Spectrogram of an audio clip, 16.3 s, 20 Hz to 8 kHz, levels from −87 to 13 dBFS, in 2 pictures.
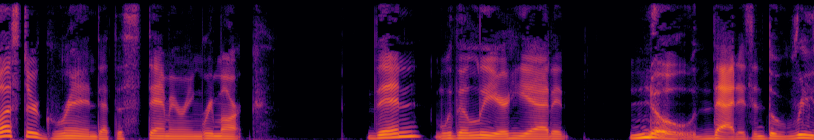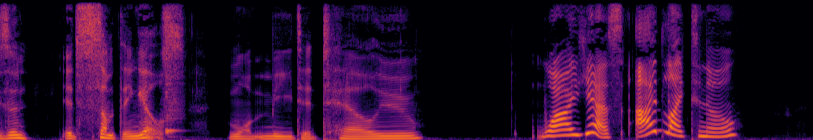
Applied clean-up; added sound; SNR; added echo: neural mask model DeepFilterNet 3.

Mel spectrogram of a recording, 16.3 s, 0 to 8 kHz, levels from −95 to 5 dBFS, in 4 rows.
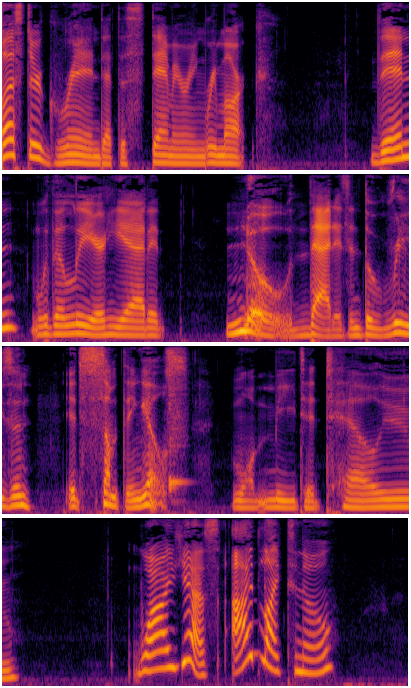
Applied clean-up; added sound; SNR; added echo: none; Cowbell; 16 dB; none.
